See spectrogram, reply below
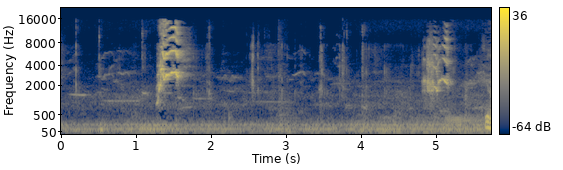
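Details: Cockatoos having a seed breakfast on a balcony give a loud rasping screech, then a quiet stretch with faint chirps, and a second softer harsh call near the end, with low hum beneath.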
